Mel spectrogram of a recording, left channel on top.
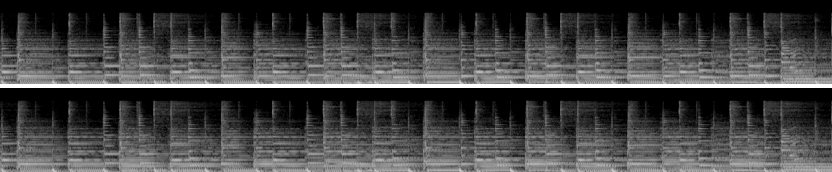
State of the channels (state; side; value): normal; both; correlation 0.93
